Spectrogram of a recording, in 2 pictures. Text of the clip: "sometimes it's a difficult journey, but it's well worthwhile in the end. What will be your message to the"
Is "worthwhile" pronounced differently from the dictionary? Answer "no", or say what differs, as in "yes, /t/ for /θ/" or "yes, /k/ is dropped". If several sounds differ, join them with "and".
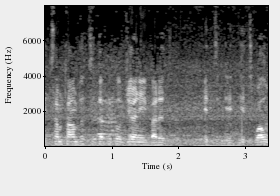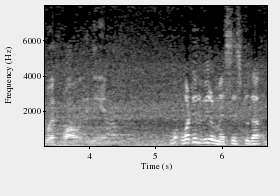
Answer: no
